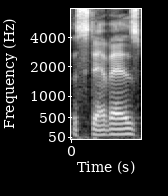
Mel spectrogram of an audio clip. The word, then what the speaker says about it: Estevez: Emilio is technically, his last name is pronounced Estevez, but everybody calls him Estevez.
